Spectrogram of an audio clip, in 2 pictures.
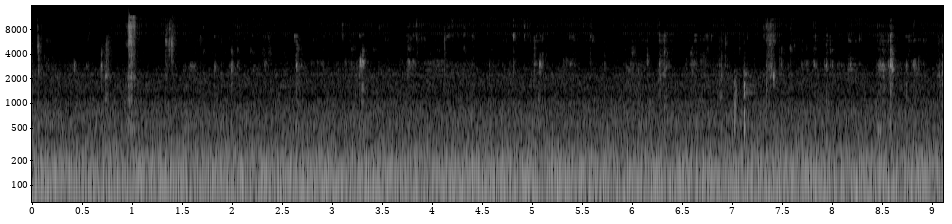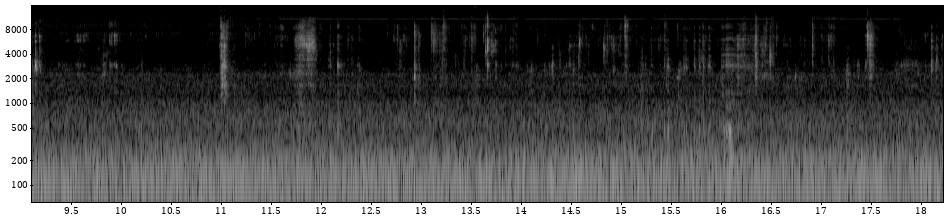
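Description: Close-up chewing and biting on a buffalo chicken wing, with scattered wet mouth clicks and smacks over a steady low hum.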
